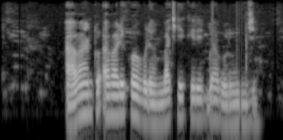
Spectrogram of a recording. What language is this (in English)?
Ganda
